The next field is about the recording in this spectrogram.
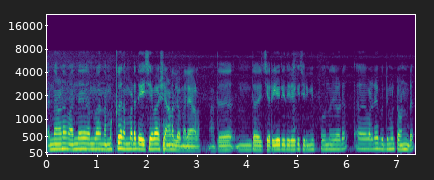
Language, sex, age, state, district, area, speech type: Malayalam, male, 18-30, Kerala, Kottayam, rural, spontaneous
